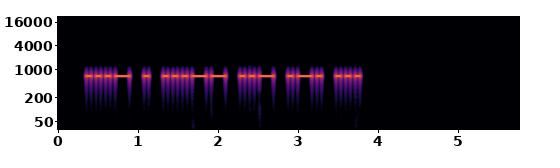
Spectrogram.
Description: Morse code, heard as a keyed tone, about 20 wpm, 700 Hz. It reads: VE3URS
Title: DXCC-100 Call Signs - 6 Characters - 20wpm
